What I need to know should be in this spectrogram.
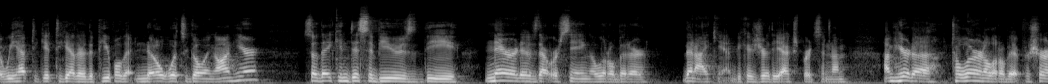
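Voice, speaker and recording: A man hosting a roundtable discussion, speaking in a hesitant, rambling way. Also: medium pitch. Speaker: panel host.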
